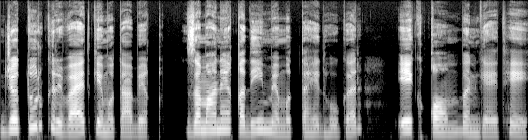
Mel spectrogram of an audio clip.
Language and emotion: Urdu, neutral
